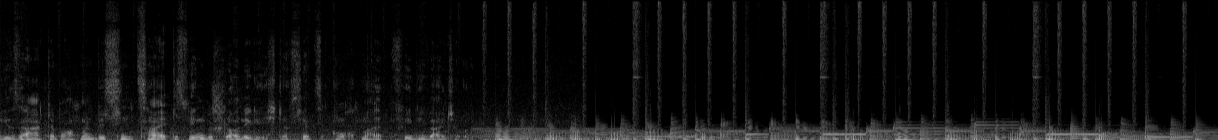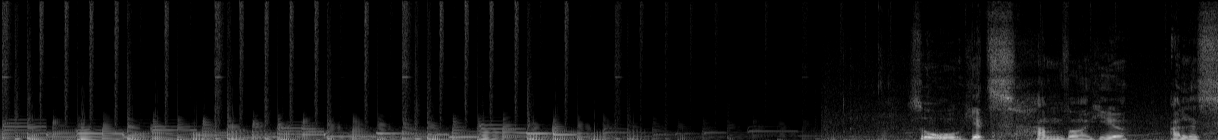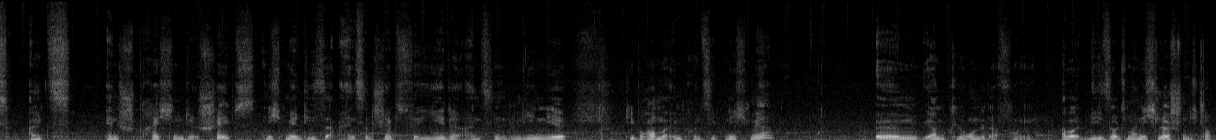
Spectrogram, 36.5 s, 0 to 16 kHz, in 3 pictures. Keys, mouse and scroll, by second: 3.2 click, 4.5 ctrl+click, 5.4 ctrl+click, 5.8 ctrl+click, 6.0 ctrl+click, 6.1 ctrl+click, 6.2 ctrl+click, 6.2 ctrl+click, 6.4 ctrl+click, 6.4 ctrl+click, 6.5 ctrl+click, 6.6 ctrl+click, 6.6 ctrl+click, 6.8 ctrl+click, 6.8 ctrl+click, 6.9 ctrl+click, 7.0 ctrl+click, 7.1 ctrl+click, 7.5 click, 7.6-9.6 typing, 8.0 click, 8.0 ctrl+click, 8.1 ctrl+click, 8.2 ctrl+click, 8.4 click, 8.9 shift+click, 9.0 click, 9.1 ctrl+click, 9.2 ctrl+click, 9.3 ctrl+click, 9.5 click, 10.1 click, 10.2 ctrl+click, 10.2 ctrl+click, 10.3 ctrl+click, 10.4 ctrl+click, 10.5 ctrl+click, 10.6 ctrl+click, 10.8 space, 11.0 click, 11.1 0, 11.3 Return, 11.5 click, 11.6 ctrl+click, 11.7 ctrl+click, 12.3-13.8 typing, 13.4 click, 13.5 Tab, 13.7 Return, 14.1 click, 14.1 ctrl+click, 14.2 ctrl+click, 14.3 ctrl+click, 14.6 click, 14.9 Return, 15.1 Return, 15.2 space, 15.4 click, 15.5 ctrl+click, 15.6 ctrl+click, 15.7 ctrl+click, 16.0 click, 16.1 Return, 16.3 space, 16.5 click, 16.6 ctrl+click, 16.6 ctrl+click, 16.7 ctrl+click, 16.9 ctrl+click, 16.9 ctrl+click, 17.1 ctrl+scroll up 1, 17.3 ctrl+click, 17.3 ctrl+click, 17.4 ctrl+click, 17.5 ctrl+click, 17.6 space, 17.9 click, 18.0 Return, 18.2 space, 18.3 click, 18.4 ctrl+click, 18.5 ctrl+click, 18.6 ctrl+click, 18.7 ctrl+click, 18.8 ctrl+click, 18.9 ctrl+click, 19.0 ctrl+click, 19.1 ctrl+click, 19.2 ctrl+click, 19.4 space, 19.5 click, 19.7 Return, 20.0 scroll up 1, 20.1 click, 20.2 shift+click, 20.4 click, 21.3 shift+click, 22.7-23.9 drag, 24.9-25.3 scroll up 1, 25.4 scroll down 1, 26.0-26.4 scroll down 1, 26.4-26.8 scroll up 1, 26.9-28.7 scroll up 9, 28.9-29.4 scroll up 2, 29.4-29.7 scroll down 2, 29.7-30.0 scroll up 2, 30.4-32.2 scroll down 10, 32.8-33.2 scroll up 2.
